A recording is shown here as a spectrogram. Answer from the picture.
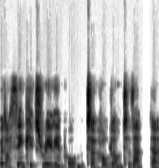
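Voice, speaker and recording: A woman speaks at a fairly low pitch. Vocal fry runs through her voice. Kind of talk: interview answer.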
